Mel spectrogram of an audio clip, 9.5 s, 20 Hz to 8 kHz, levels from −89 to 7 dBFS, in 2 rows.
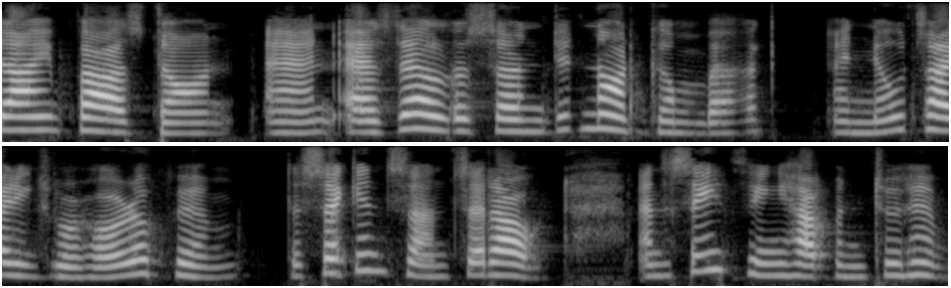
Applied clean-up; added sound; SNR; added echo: neural mask model DeepFilterNet 3.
